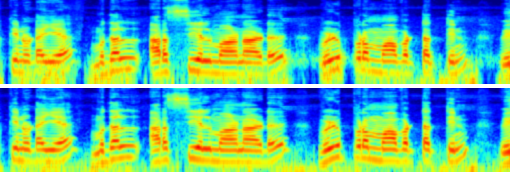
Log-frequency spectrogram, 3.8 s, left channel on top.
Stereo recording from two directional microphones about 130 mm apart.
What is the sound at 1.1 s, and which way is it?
Speech, 20° right (ahead or behind).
